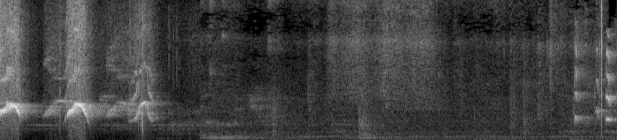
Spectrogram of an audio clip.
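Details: Cockatiel giving three sharp, whistled, arched notes in quick succession at the start, followed by near quiet with a low hum, and a short bright chirp at the end.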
